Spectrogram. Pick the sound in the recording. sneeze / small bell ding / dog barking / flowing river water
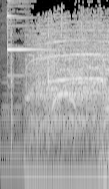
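small bell ding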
